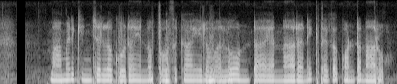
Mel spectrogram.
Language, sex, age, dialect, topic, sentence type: Telugu, female, 25-30, Utterandhra, agriculture, statement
